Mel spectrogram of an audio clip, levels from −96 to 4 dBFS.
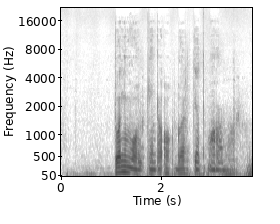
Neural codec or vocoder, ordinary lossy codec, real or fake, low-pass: codec, 44.1 kHz, 1.7 kbps, Pupu-Codec; none; fake; none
